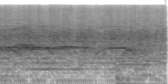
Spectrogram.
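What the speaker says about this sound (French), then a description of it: "Acclame Jésus le Christ." A church congregation applauds together, a dense, even wash of clapping that fills the room for a couple of seconds at moderate loudness.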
